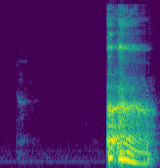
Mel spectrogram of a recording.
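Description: A person clearing their throat once, briefly, about a second and a half in, with near silence before it.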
